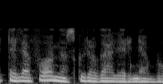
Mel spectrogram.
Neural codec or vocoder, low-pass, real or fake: none; 5.4 kHz; real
